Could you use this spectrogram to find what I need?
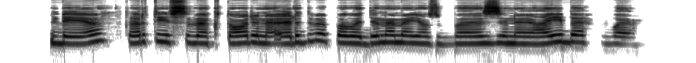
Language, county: Lithuanian, Vilnius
